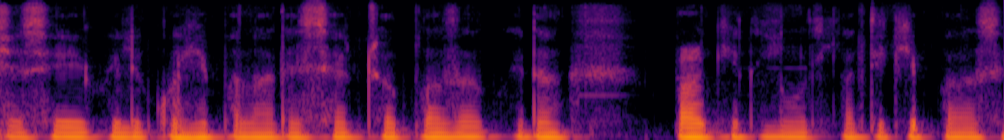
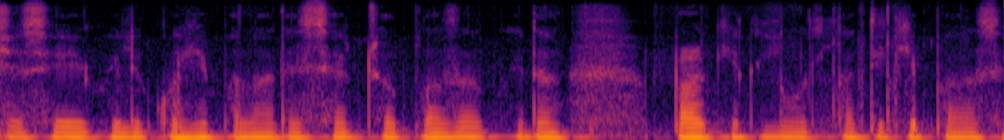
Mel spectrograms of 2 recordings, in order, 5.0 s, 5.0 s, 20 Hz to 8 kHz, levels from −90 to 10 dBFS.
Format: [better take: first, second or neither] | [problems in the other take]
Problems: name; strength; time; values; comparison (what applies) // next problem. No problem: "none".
second | noise reduction (neural mask model DeepFilterNet 3)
